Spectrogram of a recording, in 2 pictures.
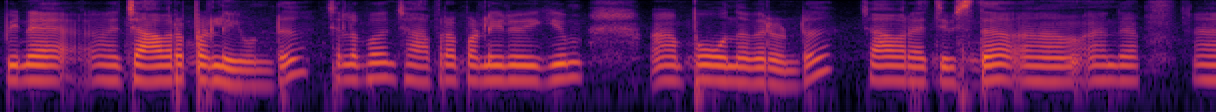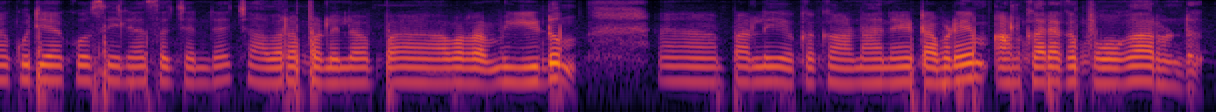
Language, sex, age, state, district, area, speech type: Malayalam, female, 30-45, Kerala, Alappuzha, rural, spontaneous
